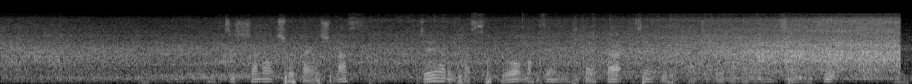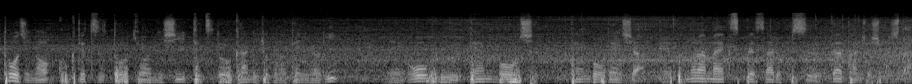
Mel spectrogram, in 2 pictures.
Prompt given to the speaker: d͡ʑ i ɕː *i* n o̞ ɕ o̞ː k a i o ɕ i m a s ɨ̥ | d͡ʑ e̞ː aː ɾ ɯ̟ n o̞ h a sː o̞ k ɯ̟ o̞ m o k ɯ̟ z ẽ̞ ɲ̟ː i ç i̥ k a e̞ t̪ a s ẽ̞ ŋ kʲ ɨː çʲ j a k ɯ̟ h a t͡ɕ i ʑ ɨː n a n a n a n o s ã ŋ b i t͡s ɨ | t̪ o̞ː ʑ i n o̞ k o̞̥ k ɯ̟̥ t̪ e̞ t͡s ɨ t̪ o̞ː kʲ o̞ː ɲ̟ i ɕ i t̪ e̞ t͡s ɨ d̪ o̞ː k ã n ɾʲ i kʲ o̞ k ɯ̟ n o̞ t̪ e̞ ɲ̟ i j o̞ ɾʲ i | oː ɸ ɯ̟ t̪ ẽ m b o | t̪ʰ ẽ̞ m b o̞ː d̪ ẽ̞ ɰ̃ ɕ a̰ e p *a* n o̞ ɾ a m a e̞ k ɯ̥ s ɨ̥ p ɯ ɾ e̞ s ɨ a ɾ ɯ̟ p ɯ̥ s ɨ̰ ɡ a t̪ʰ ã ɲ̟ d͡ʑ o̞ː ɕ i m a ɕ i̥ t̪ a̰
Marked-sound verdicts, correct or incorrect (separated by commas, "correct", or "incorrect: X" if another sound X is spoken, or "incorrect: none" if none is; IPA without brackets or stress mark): incorrect: a, correct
